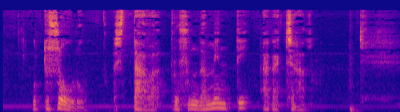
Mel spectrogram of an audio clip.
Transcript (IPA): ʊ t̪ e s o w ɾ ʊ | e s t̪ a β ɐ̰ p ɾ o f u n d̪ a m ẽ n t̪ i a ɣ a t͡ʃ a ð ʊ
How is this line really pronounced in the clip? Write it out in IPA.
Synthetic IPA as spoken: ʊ t̪ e s o w ɾ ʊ | e s t̪ a β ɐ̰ p ɾ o f u n d̪ a m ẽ n t̪ ɪ a ɣ a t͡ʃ a ð ʊ

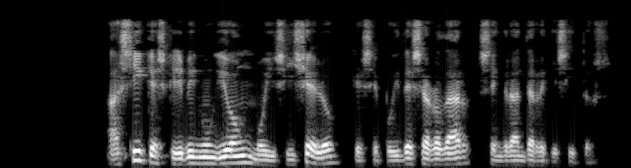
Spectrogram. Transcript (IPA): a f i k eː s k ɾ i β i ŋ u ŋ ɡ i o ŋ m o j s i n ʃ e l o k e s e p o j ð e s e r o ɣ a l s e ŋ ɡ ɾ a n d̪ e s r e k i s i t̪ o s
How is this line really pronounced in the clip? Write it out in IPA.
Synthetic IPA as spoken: a s i k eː s k ɾ i β i ŋ u ŋ ɡ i o ŋ m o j s i n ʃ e l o k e s e p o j ð e s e r o ð a ɾ s e ŋ ɡ ɾ a n d̪ e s r e k i s i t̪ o s

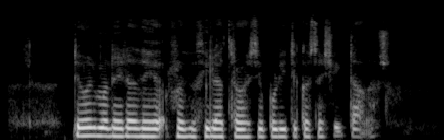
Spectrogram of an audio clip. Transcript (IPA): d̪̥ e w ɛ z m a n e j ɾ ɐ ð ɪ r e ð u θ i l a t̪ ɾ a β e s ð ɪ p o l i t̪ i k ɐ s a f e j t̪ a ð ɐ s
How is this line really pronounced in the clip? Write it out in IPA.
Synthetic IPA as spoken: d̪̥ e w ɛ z m a n e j ɾ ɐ ð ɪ r e ð u θ i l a t̪ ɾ a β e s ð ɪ p o l i t̪ i k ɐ s a ʃ e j t̪ a ð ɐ s

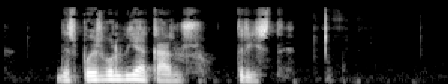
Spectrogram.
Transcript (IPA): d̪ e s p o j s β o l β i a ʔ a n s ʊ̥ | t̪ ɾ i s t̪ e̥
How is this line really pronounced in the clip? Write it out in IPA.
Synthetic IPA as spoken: d̪ e s p o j z β o l β i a k a n s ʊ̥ | t̪ ɾ i s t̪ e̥

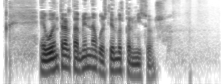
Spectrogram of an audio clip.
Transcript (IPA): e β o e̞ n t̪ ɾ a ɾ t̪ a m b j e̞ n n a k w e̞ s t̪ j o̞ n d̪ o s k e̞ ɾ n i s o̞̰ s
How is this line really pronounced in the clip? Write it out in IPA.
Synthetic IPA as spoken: e β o e̞ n t̪ ɾ a ɾ t̪ a m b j e̞ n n a k w e̞ s t̪ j o̞ n d̪ o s p e̞ ɾ m i s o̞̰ s

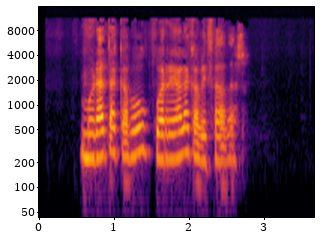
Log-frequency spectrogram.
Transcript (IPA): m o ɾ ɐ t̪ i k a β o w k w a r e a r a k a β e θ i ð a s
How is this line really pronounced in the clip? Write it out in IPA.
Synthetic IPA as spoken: m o ɾ a t̪ a k a β o w k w a r e a l a k a β e θ a ð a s

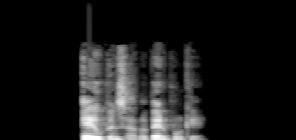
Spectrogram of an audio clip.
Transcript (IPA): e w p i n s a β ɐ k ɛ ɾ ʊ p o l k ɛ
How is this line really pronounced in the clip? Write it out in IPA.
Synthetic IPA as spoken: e w p e n s a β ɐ p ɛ ɾ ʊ p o ɾ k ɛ

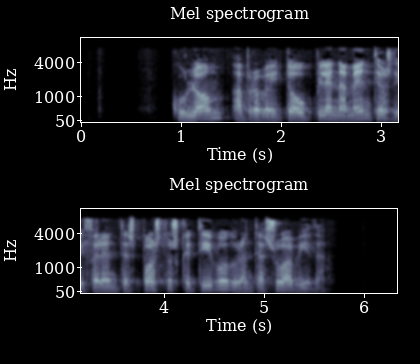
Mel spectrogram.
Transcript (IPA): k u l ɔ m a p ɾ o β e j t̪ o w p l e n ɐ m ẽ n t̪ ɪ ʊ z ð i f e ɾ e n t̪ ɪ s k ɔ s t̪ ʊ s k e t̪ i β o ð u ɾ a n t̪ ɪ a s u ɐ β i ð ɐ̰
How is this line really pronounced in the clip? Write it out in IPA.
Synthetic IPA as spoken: k u l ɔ m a p ɾ o β e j t̪ o w p l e n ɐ m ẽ n t̪ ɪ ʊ z ð i f e ɾ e n t̪ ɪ s p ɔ s t̪ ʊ s k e t̪ i β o ð u ɾ a n t̪ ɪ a s u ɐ β i ð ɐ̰

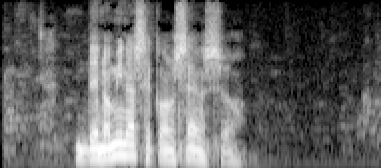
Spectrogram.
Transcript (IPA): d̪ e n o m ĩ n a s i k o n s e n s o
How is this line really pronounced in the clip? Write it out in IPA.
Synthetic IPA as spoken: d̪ e n o m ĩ n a s e k o n s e n s o

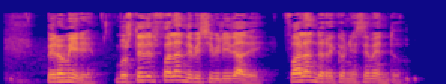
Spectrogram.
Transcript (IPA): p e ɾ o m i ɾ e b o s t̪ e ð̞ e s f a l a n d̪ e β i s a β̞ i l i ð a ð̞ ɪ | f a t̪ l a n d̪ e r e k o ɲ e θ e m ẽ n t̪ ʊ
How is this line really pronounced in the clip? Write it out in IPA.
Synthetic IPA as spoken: p e ɾ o m i ɾ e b o s t̪ e ð̞ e s f a l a n d̪ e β i s i β̞ i l i ð a ð̞ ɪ | f a l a n d̪ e r e k o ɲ e θ e m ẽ n t̪ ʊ

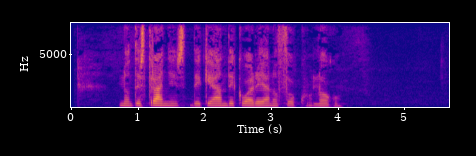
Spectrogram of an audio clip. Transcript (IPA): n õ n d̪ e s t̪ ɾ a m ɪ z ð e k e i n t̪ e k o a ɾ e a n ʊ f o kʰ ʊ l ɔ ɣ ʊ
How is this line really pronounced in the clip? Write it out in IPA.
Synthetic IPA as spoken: n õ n t̪ e s t̪ ɾ a ɲ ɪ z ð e k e a n d̪ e k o a ɾ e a n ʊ θ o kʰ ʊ l ɔ ɣ ʊ

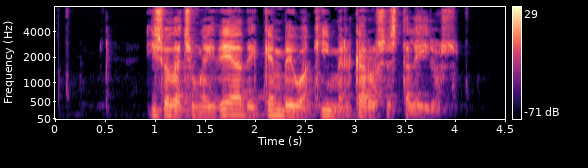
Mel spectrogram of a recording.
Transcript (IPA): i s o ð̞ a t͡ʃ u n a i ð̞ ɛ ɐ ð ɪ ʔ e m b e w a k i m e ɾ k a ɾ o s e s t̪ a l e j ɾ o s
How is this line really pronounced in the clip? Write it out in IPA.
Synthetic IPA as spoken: i s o ð̞ a t͡ʃ u ŋ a i ð̞ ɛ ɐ ð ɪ k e m b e w a k i m e ɾ k a ɾ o s e s t̪ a l e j ɾ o s

